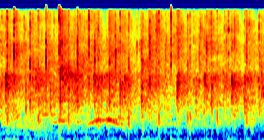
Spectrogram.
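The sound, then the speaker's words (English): A crowd claps steadily and densely, a sustained wash of applause with faint voices calling out beneath it, fairly loud throughout. “You can clap. You can say hallelujah.”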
